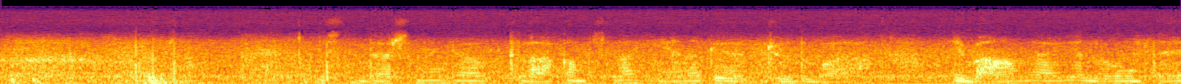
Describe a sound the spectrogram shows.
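A man speaks quietly close by, off the microphone.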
